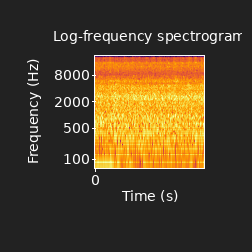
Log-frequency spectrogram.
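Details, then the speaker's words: Case IH MX 135 tractor just back from mechanic repair, all new fuel filters: starts and settles into a steady, even, smooth diesel idle with no knocks or hunting; running good. "anyway yeah other than that she's fine fire it up running good running good"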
